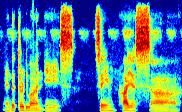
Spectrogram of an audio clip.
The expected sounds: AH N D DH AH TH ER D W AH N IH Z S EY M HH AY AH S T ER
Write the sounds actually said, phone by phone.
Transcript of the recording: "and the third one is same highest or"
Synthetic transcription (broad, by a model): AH N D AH T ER D W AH N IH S S EY M HH AY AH S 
